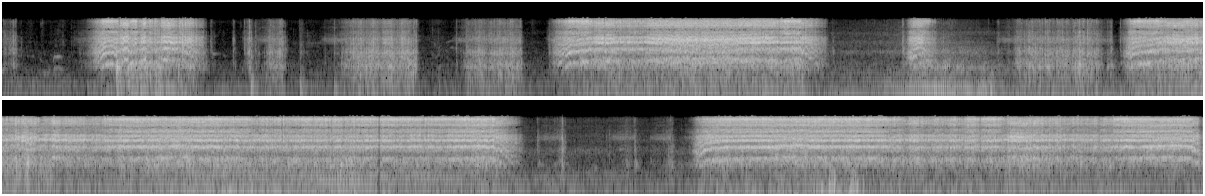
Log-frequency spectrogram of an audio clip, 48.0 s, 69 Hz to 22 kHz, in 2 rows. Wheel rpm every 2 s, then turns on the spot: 0, 90, 40, 10, 20, 20, 130, 160, 80, 10, 10, 50, 160, 160, 160, 160, 160, 70, 0, 80, 160, 160, 160, 160.
6-10 16-18 20-22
